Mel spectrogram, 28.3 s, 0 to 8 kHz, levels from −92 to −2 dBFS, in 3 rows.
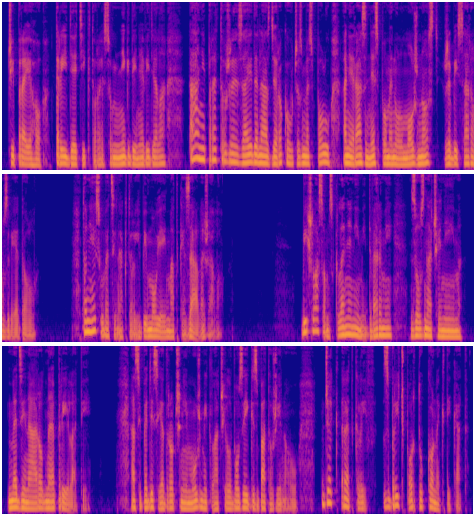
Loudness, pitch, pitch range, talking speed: -27 LUFS, 120 Hz, 110-130 Hz, 125 wpm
